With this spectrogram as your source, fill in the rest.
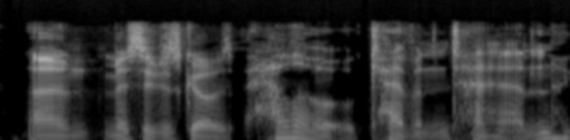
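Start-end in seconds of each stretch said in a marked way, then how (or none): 1.2-2.8 play-acted eerie, creepy murmur under the breath. Recapping a show, speaker quotes a character watching a man on camera: mock-creepy, to herself. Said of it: "creepily to herself".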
